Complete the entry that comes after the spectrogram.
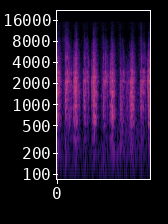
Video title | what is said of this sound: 5.11 Tactical Battery Case | you will get rattle uh from this particular case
